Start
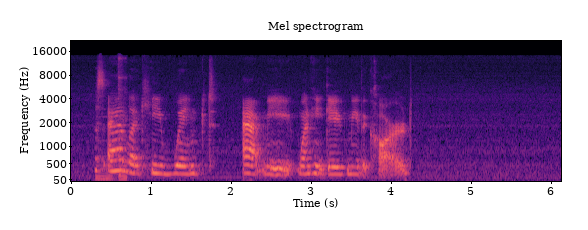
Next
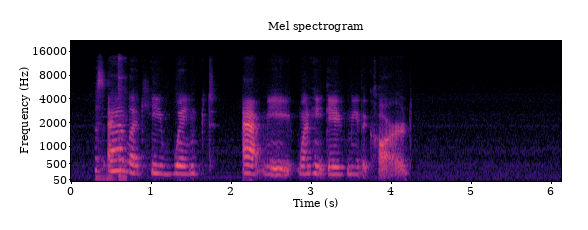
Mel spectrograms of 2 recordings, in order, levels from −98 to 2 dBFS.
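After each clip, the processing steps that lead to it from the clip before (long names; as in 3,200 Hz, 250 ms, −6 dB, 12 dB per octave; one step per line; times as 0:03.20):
expander for the loud parts 1.5 to 1, over −43 dBFS
level −6.5 dB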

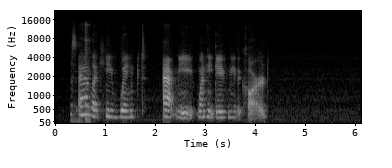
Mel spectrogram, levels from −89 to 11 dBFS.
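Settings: automatic gain control gain up to 6.5 dB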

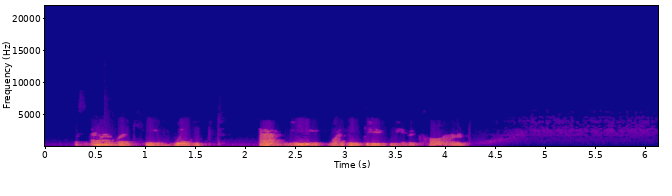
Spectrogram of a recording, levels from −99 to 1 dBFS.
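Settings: spectral magnitudes quantised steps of 30 dB
band-pass filter sweep 300 Hz → 2,700 Hz, 0:04.18–0:04.86
level +2 dB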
